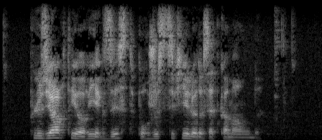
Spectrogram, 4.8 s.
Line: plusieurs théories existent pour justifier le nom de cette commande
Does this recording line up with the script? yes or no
no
